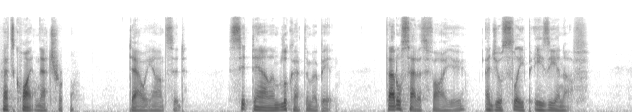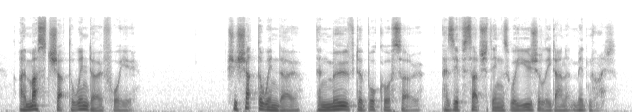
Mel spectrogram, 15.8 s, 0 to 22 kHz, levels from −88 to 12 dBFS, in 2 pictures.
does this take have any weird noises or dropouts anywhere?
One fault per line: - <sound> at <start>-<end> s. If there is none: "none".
- dropout at 0.8-0.9 s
